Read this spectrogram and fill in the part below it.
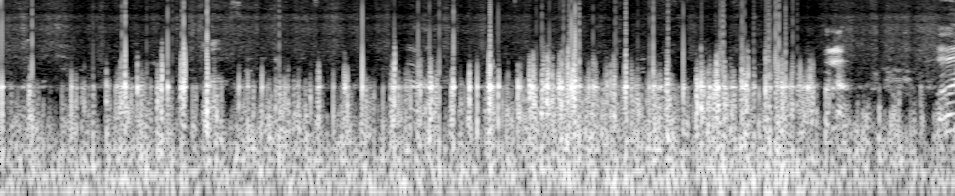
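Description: Loud, gusty wind buffeting close against the microphone on a small rowing boat, a continuous roar with crackling bursts and no voices.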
